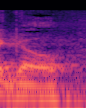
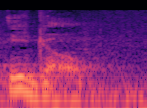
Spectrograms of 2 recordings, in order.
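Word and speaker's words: ego (ἐγώ): The Greeks say ego like Lego. We say ego, okay?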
